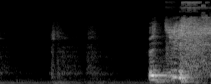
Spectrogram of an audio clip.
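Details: Two soft breathy intakes, then one loud explosive sneeze while reading a dusty book aloud, from a reader who says they are very allergic to dust.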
